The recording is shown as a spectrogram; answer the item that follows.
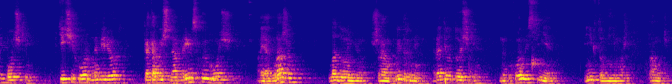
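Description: Over light background noise and strong room echo, a man speaks at a very slow pace with long, frequent pauses and ordinary pitch variation. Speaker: poet. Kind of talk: poetry reading. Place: meeting room. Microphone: camera far.

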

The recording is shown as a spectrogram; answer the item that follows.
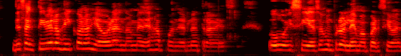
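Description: Against a quiet background, a woman speaks at a very fast pace with an animated tone and a fairly high pitch. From Ecuador. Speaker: gaming streamer. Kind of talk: live gaming stream chat. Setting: livestream. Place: home room. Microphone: studio mic.

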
